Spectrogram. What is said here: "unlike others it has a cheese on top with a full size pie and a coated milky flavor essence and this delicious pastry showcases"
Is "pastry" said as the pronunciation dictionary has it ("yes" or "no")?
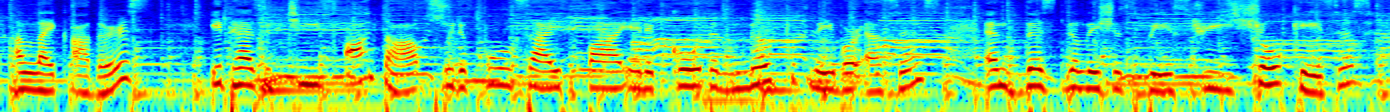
no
